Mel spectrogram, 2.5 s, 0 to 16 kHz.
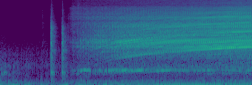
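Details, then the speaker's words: Appliance motor run on 31 V DC: after a couple of clicks it winds up into a clean, steadily rising whine with no crackle or rub, no commutator sparking; good speed and torque, healthy. "No sparks on the commutator. It's working pretty well."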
